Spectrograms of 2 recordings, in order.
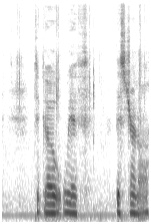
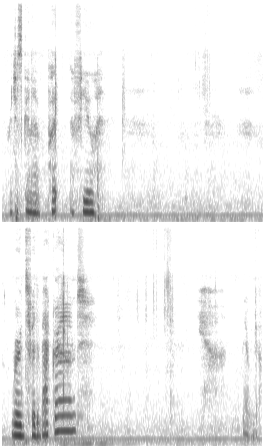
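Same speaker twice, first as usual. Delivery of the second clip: whispering; 11 dB quieter than usual. Real, not acted. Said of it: "crafting aside, whispered".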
